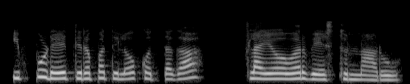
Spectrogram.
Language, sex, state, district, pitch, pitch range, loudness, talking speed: Telugu, female, Andhra Pradesh, Chittoor, 265 Hz, 245-275 Hz, -22 LUFS, 100 wpm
